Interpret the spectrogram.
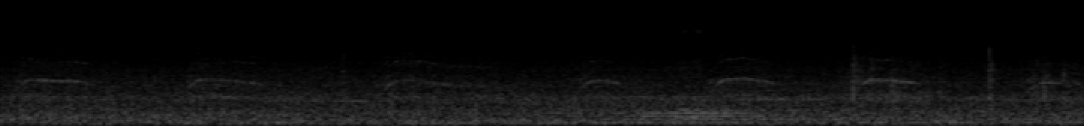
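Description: A bird calling over and over, short arched calls about one a second, over a steady low outdoor rumble.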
